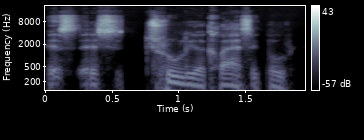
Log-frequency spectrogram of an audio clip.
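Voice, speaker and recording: A man's voice: sits low, fairly even intonation, fairly quick, dark tone, husky, dry recording, studio quality. An American man hosting a podcast in a casual, slangy, laid-back way, swearing freely. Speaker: podcast host. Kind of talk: casual podcast chat and show intro.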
